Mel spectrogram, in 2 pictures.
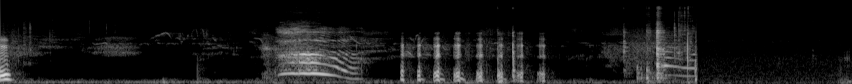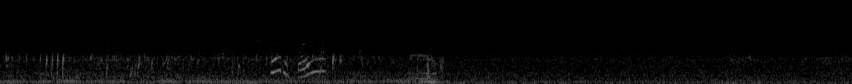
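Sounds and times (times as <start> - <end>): faint low hum: 7.0 - 17.0.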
